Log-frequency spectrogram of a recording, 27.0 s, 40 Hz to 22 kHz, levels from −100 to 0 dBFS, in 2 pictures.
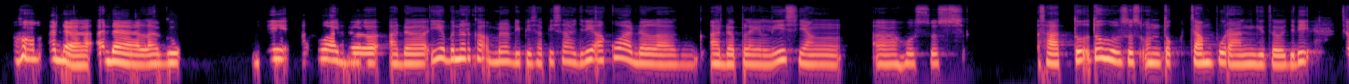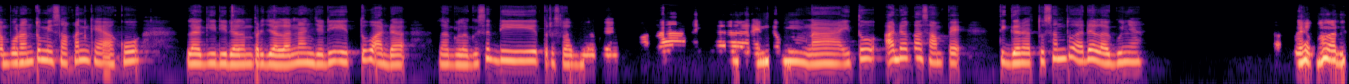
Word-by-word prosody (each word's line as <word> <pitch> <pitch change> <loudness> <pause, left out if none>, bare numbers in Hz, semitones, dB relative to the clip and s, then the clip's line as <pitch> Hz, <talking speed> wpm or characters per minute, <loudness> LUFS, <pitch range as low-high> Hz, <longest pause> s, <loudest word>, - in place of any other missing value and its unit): Oh, 260 +3 +3 0.2
ada 180 -10 +4
ada 225 0 +5 0.3
lagu 190 +2 0 0.8
jadi 255 +6 -1 0.2
aku 210 +6 -17
ada 205 -3 -3 0.4
ada 195 0 0 0.2
iya 275 - +2
bener 270 +1 +4
Kak, 260 - -2
benar 220 0 -1
dipisah-pisah 205 +2 -5
jadi 230 +5 +1
aku 245 +5 -7
ada 200 -3 -1
lag 180 -1 -4 0.3
ada 185 -1 0
playlist 190 +7 -2
yang, 180 -1 -3 0.6
eee, 185 0 -4
khusus, 195 0 -7 0.7
1 195 +2 +1
tuh 285 - +4
khusus 215 -3 +2
untuk 200 0 -1 0.2
campuran 200 -2 +2 0.2
gitu 175 -1 0
jadi 215 +5 +1 0.4
campuran 200 +2 0
tuh - - +3
misalkan 225 +2 -2
kayak 215 -3 -2
aku, 225 - 0 0.6
lagi 190 0 +2
di 195 - +4
dalam 185 0 +2
perjalanan. 185 +2 +2
Jadi 190 +3 0 0.2
itu 215 +3 -6 0.2
ada, 180 -1 0 0.4
lagu-lagu 180 0 -1
sedih 235 0 0
terus 195 0 -7
lagu-lagu 180 0 -3
yang 180 0 -6 0.4
nah 245 +2 +2 0.3
iya 240 0 -7 0.3
random 225 +3 +1 0.3
nah 190 +1 +1 0.2
itu 200 +7 -3 0.3
ada 260 +3 +5
Kak 285 -2 -1
sampai, 205 0 -1 0.4
300-an 205 +5 +2
tuh 305 - +1
ada 265 +4 +3
lagunya. 210 +3 0 1.5
Banyak 205 0 +7
banget 255 -3 +9
ya 205 - +2
205 Hz, 135 wpm, -23 LUFS, 190-230 Hz, 1.5 s, banget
